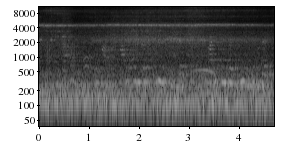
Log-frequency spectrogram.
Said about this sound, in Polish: A nie, żebym się tłukł pociągiem, jak jakiś studencina.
